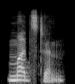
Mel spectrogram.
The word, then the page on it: mudstone: Indian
